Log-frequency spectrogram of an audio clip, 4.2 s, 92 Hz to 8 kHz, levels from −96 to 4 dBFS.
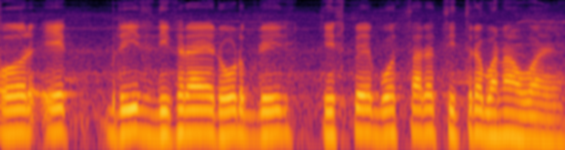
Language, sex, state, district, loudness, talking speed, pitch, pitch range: Hindi, male, Maharashtra, Mumbai Suburban, -15 LUFS, 240 wpm, 150 Hz, 145-155 Hz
